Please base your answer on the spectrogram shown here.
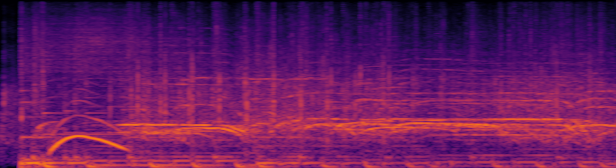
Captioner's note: audience claps and cheers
